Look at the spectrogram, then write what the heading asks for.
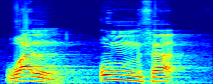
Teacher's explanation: lam dibaca, tidak diidghamkan seperti khalaqadz dzakara, tetapi wal unsa lamnya dibaca jelas wal unsa. Dan hamzah di sini dalam keadaan muraqqaqah al unsa, dan nun dalam keadaan muraqqaqah, dan nun sakinah al unsa iltaqama asa, maka dia mempunyai hukmu gunnah, dan gunnah makhrajnya dari khayshum, dari hidung. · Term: al-qamariyah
